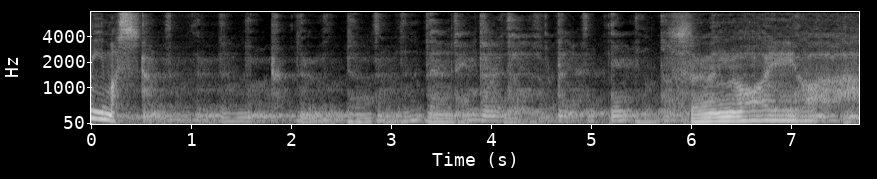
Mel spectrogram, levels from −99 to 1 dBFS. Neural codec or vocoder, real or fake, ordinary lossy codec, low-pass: codec, 16 kHz, 2 kbps, FunCodec, trained on LibriTTS, 25 frames a second; fake; none; none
